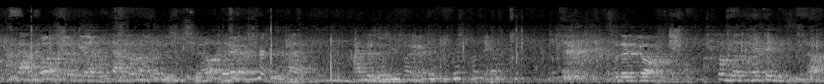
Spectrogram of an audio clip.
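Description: Several people talk at a distance.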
